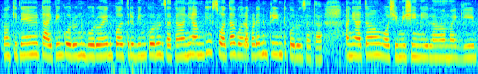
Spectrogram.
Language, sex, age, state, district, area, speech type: Goan Konkani, female, 18-30, Goa, Quepem, rural, spontaneous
